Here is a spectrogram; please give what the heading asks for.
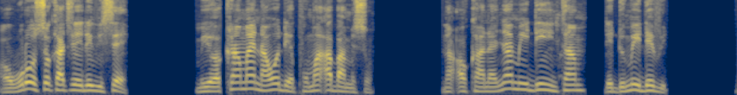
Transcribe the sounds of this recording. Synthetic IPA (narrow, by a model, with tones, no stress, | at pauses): ɔ˨wʊ˨˦ɾʊ˦sʊ˦kʰa˨t͡ɕʰɪ˦ɾɛ˨de˦vi˨sɛ˦ | mɪ̃˨jɛ˨ɔ˨kʰɾã˦mã˦nã˨wɔ˦dɪ˨ɛ˨pʰʊ̃˨mã˦ʔa˦ba˨mɪ̃˨sʊ̰˨ | nã̰˨ʔɔ˨kʰã˨nã˨æ˨ɲã˦mɪ̃˦dɪ̃˦˨n̩˨tʰã˦md̥ɪ˨dʊ̃˨mɪ̃˦˨de˦vi˨d̚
